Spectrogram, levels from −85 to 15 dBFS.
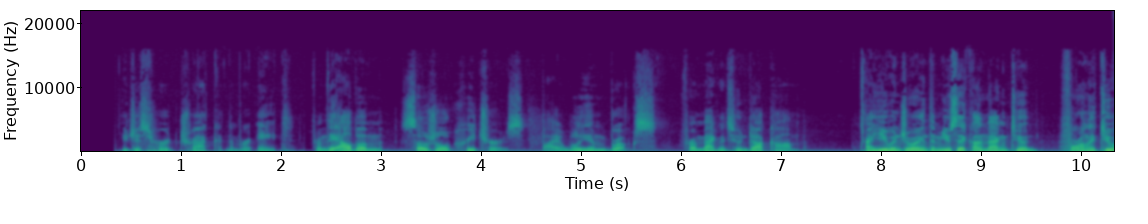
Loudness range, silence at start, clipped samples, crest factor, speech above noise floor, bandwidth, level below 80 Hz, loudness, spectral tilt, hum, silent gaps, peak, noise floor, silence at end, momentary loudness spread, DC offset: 5 LU; 0.35 s; under 0.1%; 16 dB; 28 dB; 16 kHz; -32 dBFS; -22 LUFS; -6 dB/octave; none; none; -6 dBFS; -49 dBFS; 0 s; 14 LU; 0.5%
